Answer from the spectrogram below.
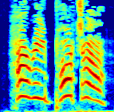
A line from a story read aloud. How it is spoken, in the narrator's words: she squealed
